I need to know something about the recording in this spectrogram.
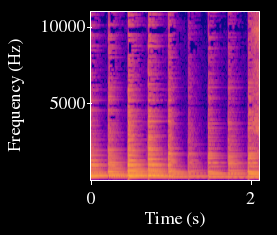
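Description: Instrumental music: a steady run of short, repeated pitched notes at about four a second, before the vocals come in.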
